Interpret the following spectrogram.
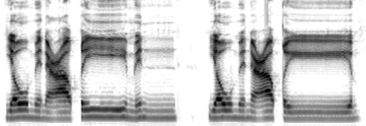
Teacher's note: دو زیر کے بعد حرف حلقی میں سے عین آ رہا ہے تو یہاں پر بھی ہم غنہ نہیں کریں گے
